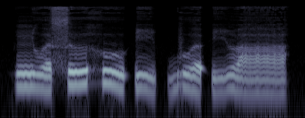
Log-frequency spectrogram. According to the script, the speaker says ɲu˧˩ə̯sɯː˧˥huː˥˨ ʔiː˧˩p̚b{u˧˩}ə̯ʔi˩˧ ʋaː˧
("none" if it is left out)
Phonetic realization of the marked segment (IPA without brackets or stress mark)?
u˧˩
